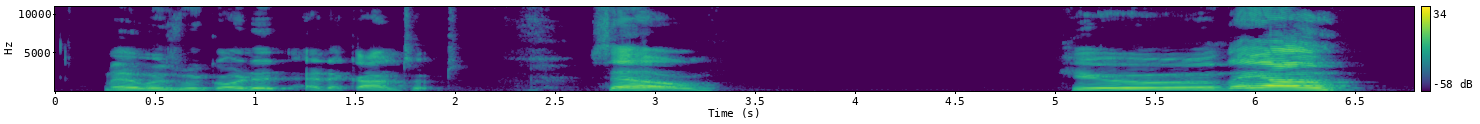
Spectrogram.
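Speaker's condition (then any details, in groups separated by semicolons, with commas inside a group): Cerebral palsy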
